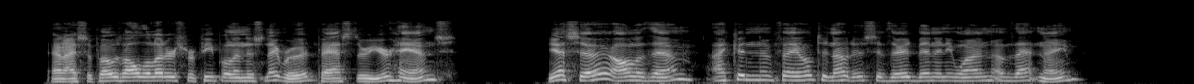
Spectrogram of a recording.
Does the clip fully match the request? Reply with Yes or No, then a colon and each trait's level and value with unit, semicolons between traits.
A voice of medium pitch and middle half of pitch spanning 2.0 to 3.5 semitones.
Yes: medium, 175 Hz; average, 2.9 semitones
